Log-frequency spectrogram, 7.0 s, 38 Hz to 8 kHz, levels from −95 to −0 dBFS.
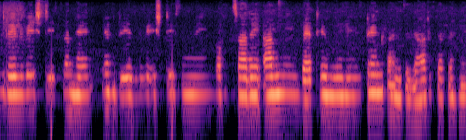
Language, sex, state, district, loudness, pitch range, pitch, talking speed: Hindi, female, Uttar Pradesh, Etah, -28 LUFS, 205-220 Hz, 215 Hz, 155 wpm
